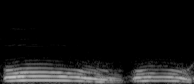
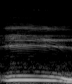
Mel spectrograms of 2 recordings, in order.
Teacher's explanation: The lips, if you say ooh, ooh, you make a low pitch. If you say ee, you make a high pitch.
